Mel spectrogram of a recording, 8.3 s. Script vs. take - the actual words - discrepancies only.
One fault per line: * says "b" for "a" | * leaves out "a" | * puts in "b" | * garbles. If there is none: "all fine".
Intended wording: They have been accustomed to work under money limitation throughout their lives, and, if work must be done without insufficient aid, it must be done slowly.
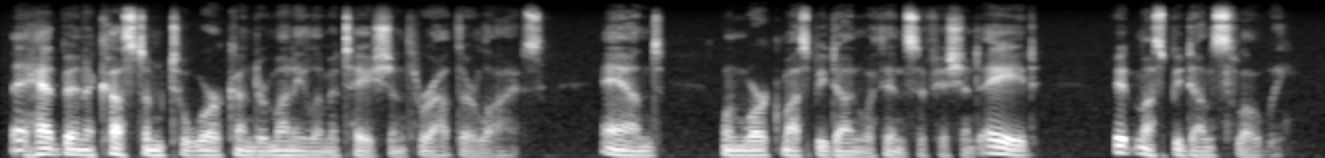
* says "had" for "have"
* says "when" for "if"
* says "with" for "without"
